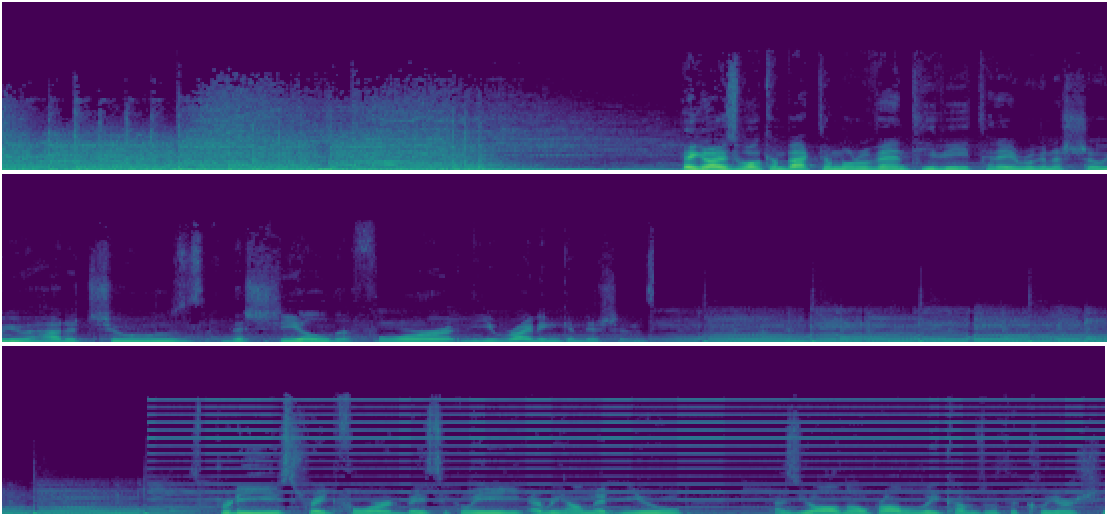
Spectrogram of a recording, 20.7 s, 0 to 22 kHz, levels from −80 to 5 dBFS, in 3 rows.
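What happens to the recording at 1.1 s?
Nothing goes wrong at 1.1 s; the audio runs through that moment intact, with no dropout, click or distortion.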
